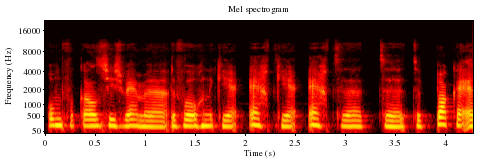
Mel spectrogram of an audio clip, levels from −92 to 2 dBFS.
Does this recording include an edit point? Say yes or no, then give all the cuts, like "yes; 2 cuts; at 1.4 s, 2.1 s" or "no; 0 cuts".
yes; 2 cuts; at 1.2 s, 2.3 s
